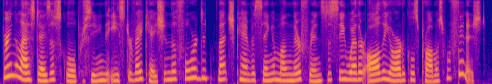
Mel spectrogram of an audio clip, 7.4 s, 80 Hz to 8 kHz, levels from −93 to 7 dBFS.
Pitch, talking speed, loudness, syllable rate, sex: 240 Hz, 220 wpm, -20 LUFS, 6.2 syllables/s, female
